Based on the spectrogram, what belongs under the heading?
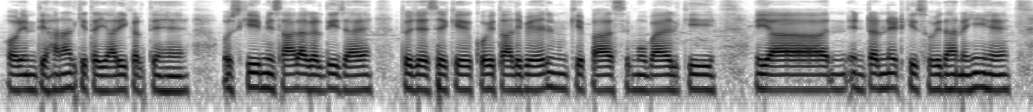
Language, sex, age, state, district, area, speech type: Urdu, male, 30-45, Uttar Pradesh, Lucknow, urban, spontaneous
